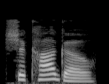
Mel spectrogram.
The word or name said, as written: chicago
